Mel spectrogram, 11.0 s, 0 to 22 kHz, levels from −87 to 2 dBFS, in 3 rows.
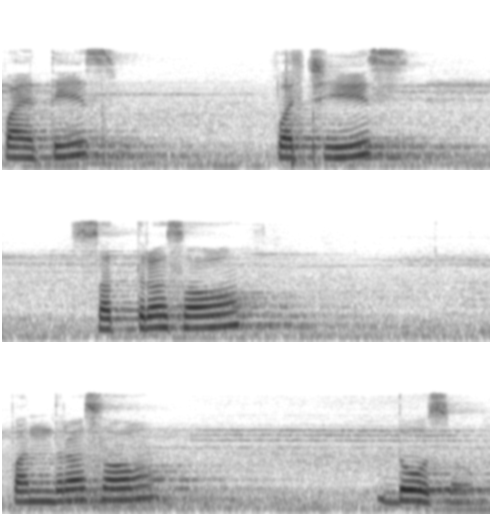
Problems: constant background noise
